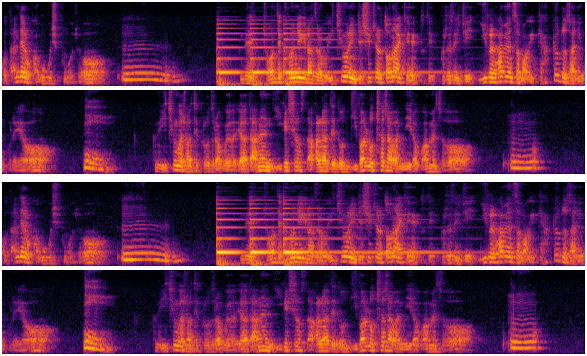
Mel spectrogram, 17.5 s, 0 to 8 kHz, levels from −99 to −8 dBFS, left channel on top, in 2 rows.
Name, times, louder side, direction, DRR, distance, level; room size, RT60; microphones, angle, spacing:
voice 1, 0.0-1.6 3.6-9.5 11.0-15.8 16.7-16.8, left 4 dB, 40° left, 7 dB, 0.3 m, -28 dB
voice 2, 1.8-2.7 10.0-10.4 16.4-16.8, right 3 dB, 40° right, 6 dB, 0.4 m, -29 dB
Piano, 3.2-6.6, right 5 dB, 85° right, 0.6 m, -26 dB
2.6 x 2.0 x 2.4 m, 0.41 s
head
